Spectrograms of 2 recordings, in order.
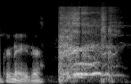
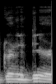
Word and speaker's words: Grenadier: out at marvel comics often mispronounced by pat as the iron grenader and yeah good that's the grenader all right i put grenadier in my uh that's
